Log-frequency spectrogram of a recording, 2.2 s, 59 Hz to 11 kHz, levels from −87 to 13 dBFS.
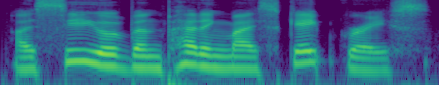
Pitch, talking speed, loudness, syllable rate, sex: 185 Hz, 220 wpm, -16 LUFS, 5.9 syllables/s, female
